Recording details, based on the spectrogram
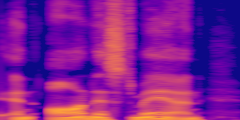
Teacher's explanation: and we say an honest man because the h is totally silent. So the word actually starts with a vowel sound.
